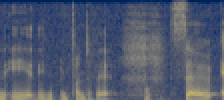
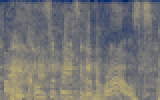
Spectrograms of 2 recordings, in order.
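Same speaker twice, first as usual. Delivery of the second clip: laughing; 9 semitones higher, 3 dB louder than usual. Real, not acted. Acting emotions without words.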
